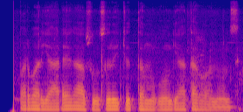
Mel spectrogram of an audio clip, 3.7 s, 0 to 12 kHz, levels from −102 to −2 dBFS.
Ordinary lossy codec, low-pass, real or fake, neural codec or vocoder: none; none; real; none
